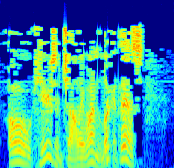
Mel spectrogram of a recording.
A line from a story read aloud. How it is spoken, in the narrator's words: poor Alfred, seeing that he was losing her, he did not know how, kept exclaiming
